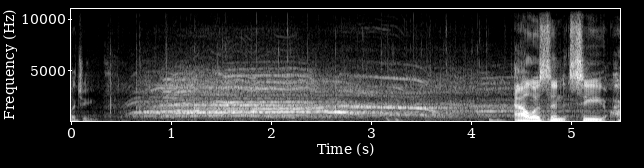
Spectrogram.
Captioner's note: attendees cheering and applauding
